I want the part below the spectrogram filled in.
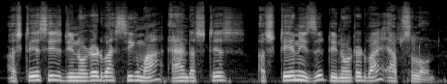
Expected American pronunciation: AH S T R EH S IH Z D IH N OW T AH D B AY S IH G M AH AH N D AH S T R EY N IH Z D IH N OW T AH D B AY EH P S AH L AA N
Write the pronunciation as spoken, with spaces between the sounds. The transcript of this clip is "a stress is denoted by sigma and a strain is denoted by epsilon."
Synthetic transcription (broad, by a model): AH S T EH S IH Z D IH N OW T AH D B AY S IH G M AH AH N D AH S T EY N IH Z D IH N OW T AH D B AY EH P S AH L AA N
